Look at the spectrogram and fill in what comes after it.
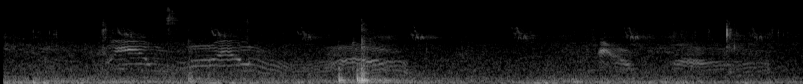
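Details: Two homeless street cats meow back and forth as if sorting things out: several drawn-out, wavering meows rise and fall, spaced a second or two apart, over a steady low rumble of street background noise.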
